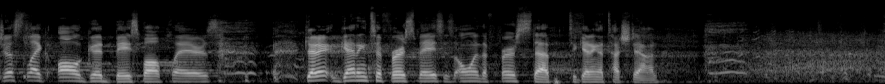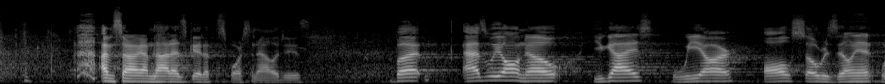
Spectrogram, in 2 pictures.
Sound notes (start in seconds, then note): 0.0 chuckling; 7.0 laughter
